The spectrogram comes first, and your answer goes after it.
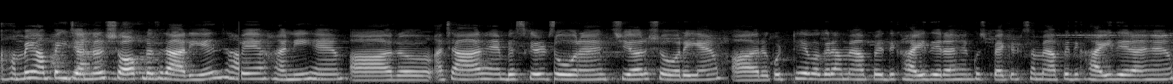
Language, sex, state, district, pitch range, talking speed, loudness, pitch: Hindi, female, Bihar, Jamui, 225-250 Hz, 235 wpm, -19 LUFS, 235 Hz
